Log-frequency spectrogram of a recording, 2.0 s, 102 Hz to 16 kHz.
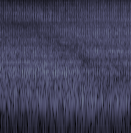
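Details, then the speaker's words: Volvo XC90 at a salvage auction, hood open, idling; steady buzzy mechanical whirr with fine rapid chatter, first mistaken for an air pump; engine seems to run fine but sounds abnormal, cause unknown. "That's the actual engine. It's not major, but I don't think it's supposed to sound like that. But it seems to be running fine, so I don't know."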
